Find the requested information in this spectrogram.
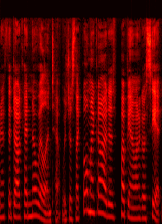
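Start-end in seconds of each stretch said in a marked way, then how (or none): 1.7-3.2 quick, higher-pitched gushing; excited dog. Acted. Trainer voicing a dog spotting a puppy, excited. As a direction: rush it out like an eager dog.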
